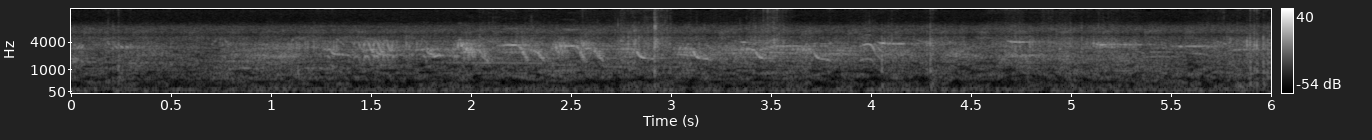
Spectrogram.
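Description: A small bird chirping in a quick run of short high notes, starting about a second and a half in and coming back a few times later, over a steady low rumble of outdoor noise.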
